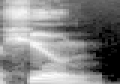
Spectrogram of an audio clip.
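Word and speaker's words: junio: there back in June is it June or hewn I thought it was a San Jose I pronounce it San Jose they said no he was just the J's are like H's so huner July one of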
